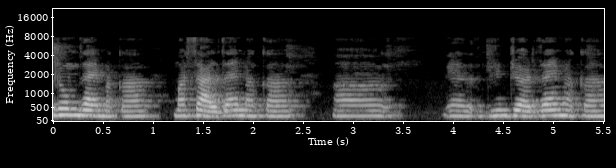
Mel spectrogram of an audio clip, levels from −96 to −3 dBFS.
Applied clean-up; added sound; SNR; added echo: none; none; none; none.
